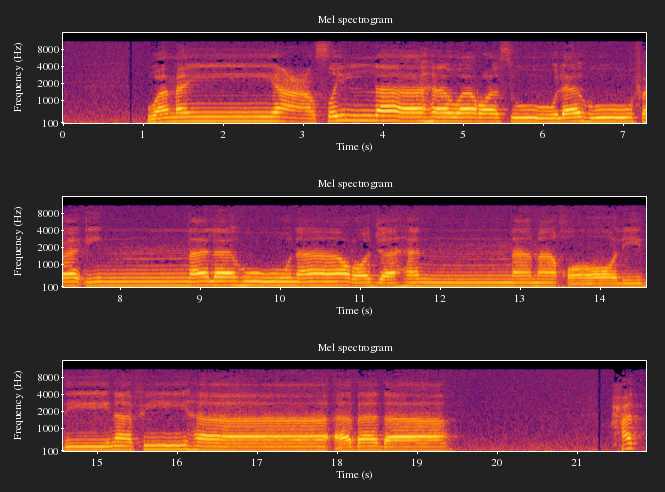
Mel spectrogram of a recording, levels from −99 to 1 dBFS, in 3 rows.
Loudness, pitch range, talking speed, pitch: -13 LUFS, 135-160 Hz, 30 wpm, 155 Hz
